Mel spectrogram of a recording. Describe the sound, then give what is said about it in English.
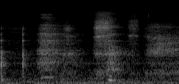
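A pit bull named Zephyr snoring in soft, raspy breaths, several airy snorts following one another in a loose rhythm, quiet with no talking. “She's projecting her snores this way.”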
